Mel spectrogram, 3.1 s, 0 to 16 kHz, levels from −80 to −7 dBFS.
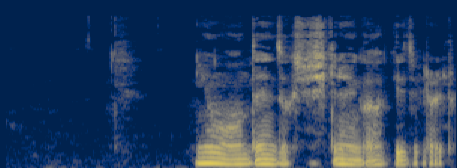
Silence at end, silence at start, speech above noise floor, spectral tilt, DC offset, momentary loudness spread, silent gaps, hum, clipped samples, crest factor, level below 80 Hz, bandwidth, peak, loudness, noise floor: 0 s; 0.75 s; 40 dB; -5 dB/octave; under 0.1%; 6 LU; none; none; under 0.1%; 18 dB; -44 dBFS; 11.5 kHz; -8 dBFS; -23 LUFS; -63 dBFS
